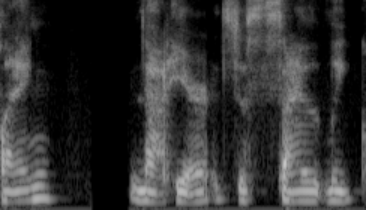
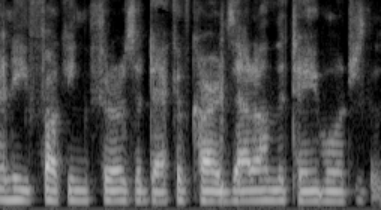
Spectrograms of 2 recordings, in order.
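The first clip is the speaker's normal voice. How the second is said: normal talking voice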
